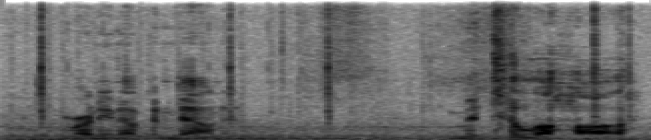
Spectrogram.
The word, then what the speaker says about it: Matilija: up and down it maaha if you're if you're curious that's how the that's how the locals pronounce it but yeah as I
